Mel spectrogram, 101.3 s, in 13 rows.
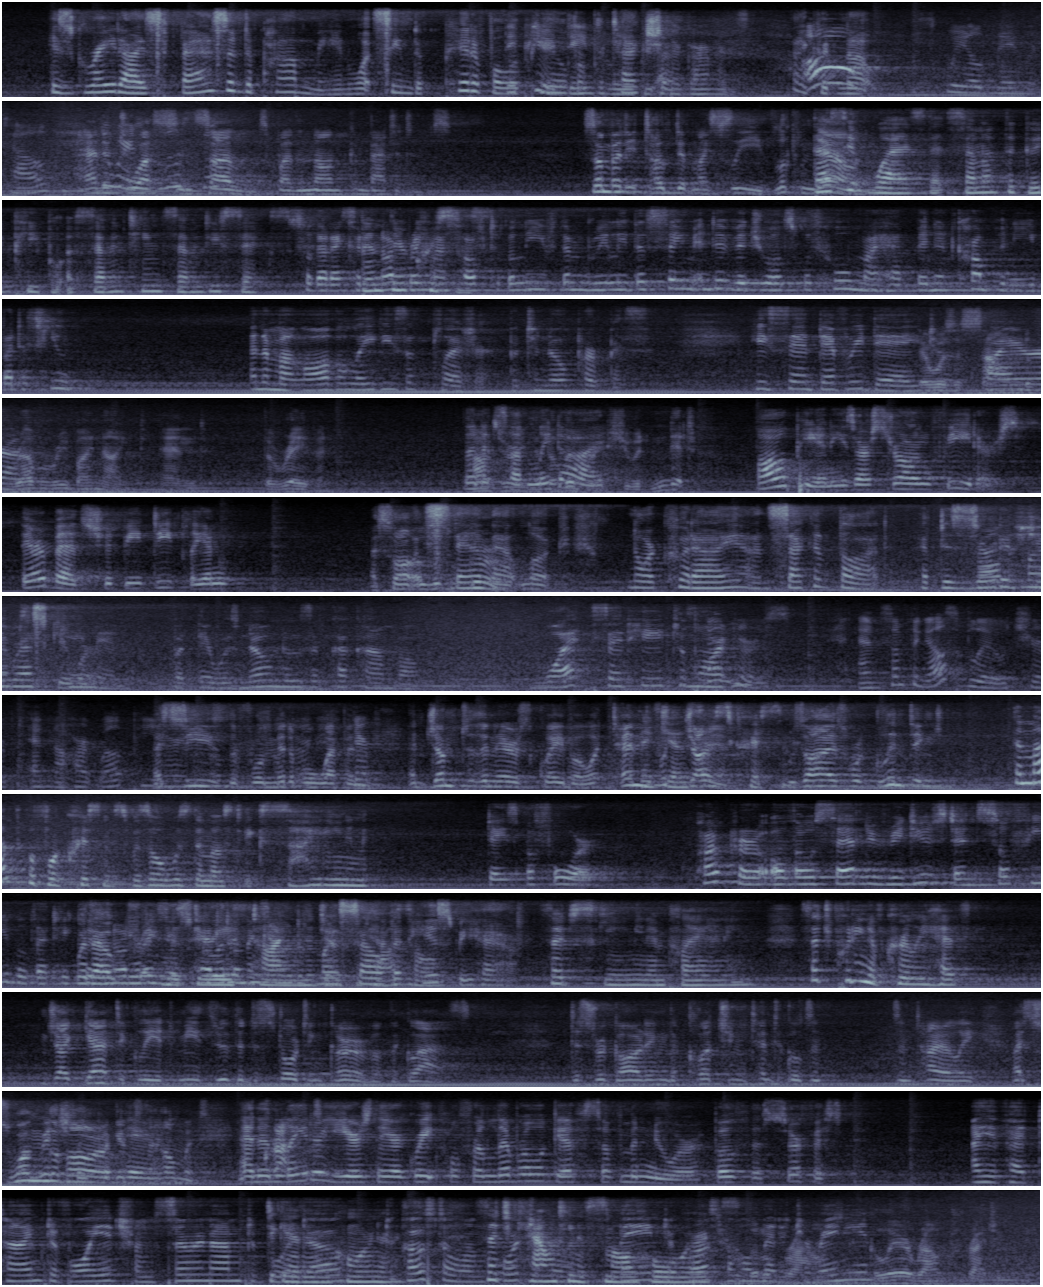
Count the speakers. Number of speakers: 8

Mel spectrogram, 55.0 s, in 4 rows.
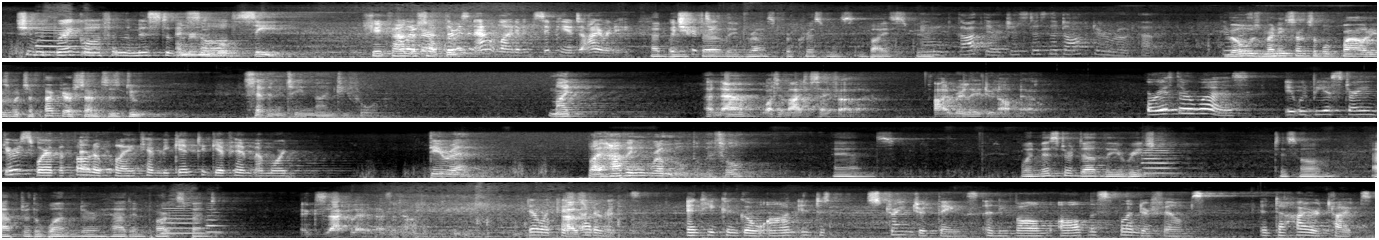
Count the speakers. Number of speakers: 10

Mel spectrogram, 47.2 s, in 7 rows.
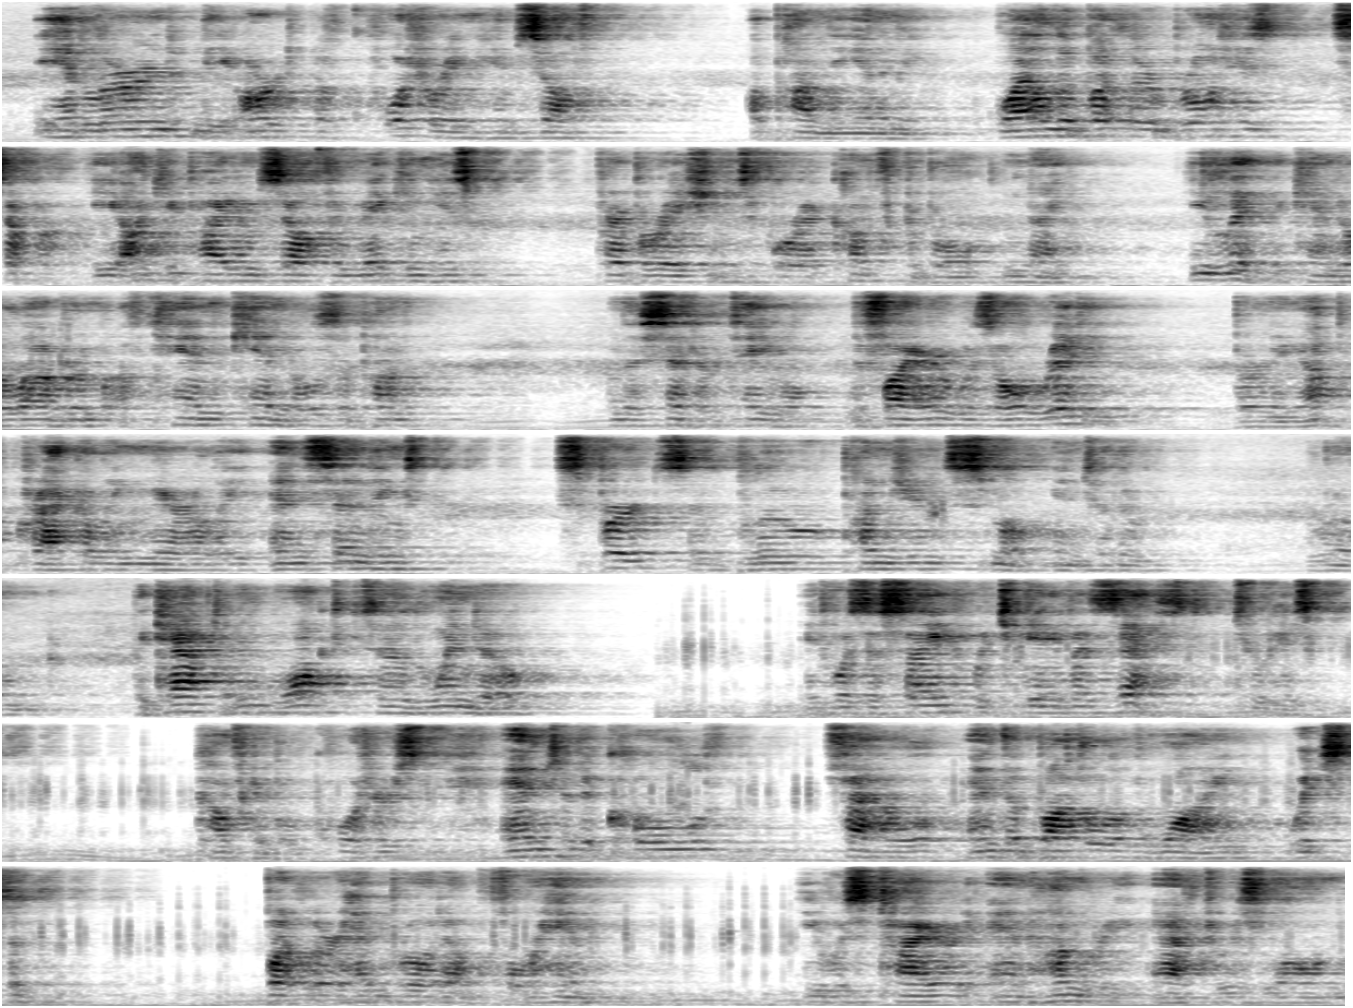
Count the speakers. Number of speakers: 1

